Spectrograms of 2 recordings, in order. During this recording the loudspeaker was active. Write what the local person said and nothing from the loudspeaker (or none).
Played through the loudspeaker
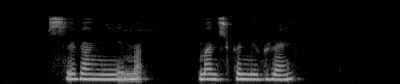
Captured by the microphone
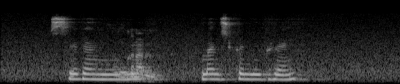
औ खोनादों नोंथां खोनादों।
